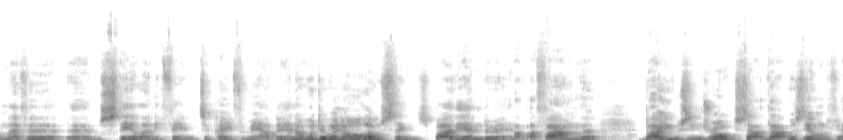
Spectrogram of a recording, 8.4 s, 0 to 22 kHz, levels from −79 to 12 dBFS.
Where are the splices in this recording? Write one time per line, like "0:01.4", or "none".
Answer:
0:05.2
